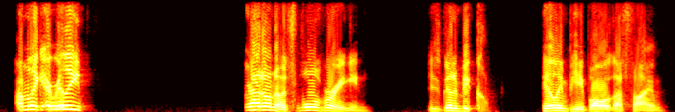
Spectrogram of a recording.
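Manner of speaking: talking with mouth full. Speaker keeps talking while eating a bagel, chewing while talking. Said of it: "You can hear me chewing because I'm having this delicious bagel".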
